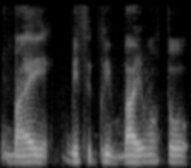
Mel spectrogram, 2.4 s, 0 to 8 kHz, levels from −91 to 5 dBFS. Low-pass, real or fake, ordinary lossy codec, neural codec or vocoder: 7.2 kHz; fake; none; codec, 16 kHz, 1 kbps, FreqCodec, larger model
